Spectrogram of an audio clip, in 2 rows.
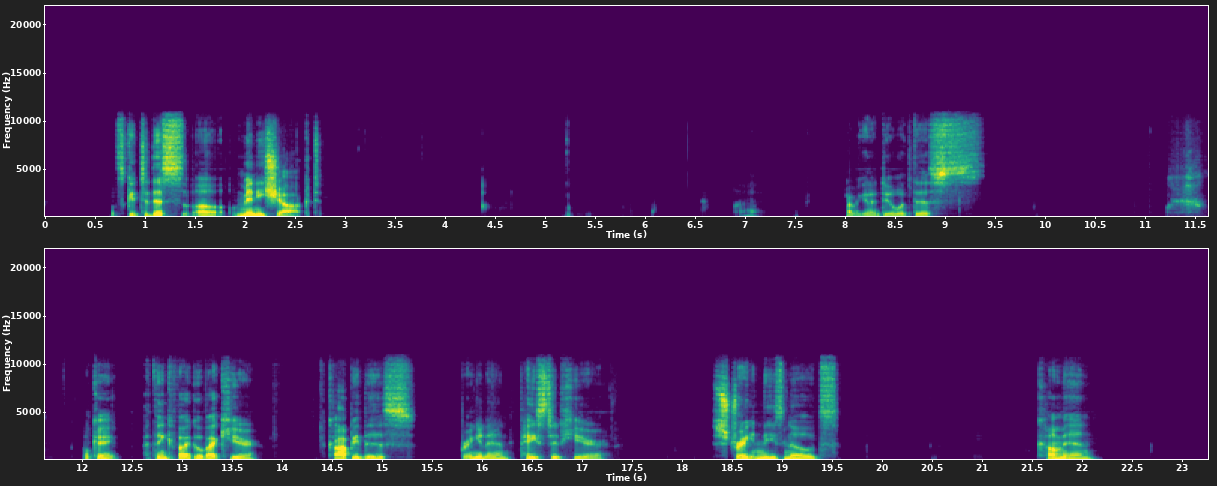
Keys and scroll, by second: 14.2 super+c, 15.9 super+v, 17.2 a, 20.4 v.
